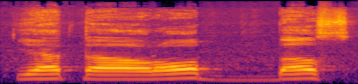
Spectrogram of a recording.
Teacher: را موٹا صاد بھی موٹا، سین سے جدا کر کے پڑھیں گے۔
